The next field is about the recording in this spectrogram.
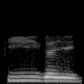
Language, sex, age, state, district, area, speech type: Punjabi, male, 18-30, Punjab, Barnala, rural, conversation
